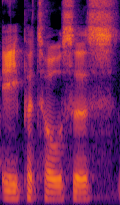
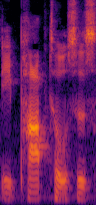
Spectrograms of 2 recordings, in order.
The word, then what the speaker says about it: apoptosis: what it is uh apotosis it's not pronounced apoptosis like you would want to say it is the second p is silent um so AP says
